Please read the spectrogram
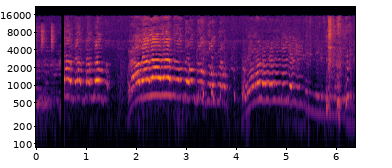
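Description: A cat yowling in three drawn-out calls. The middle call is the longest, rising and then falling in pitch, and the last one slides downward.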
